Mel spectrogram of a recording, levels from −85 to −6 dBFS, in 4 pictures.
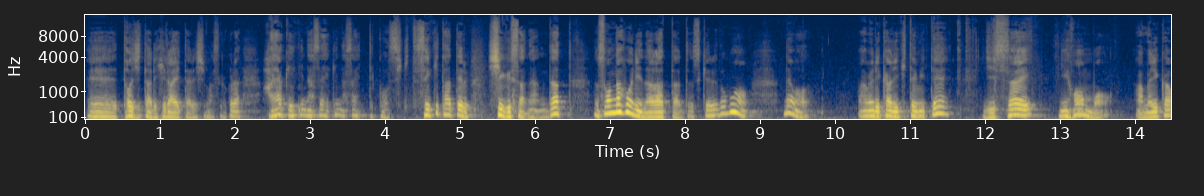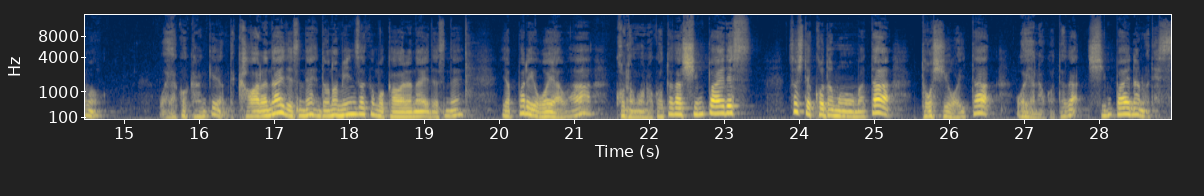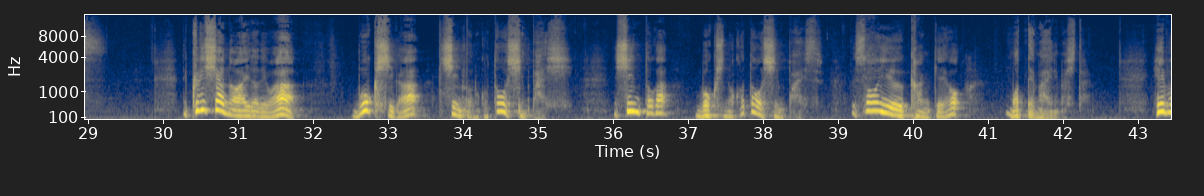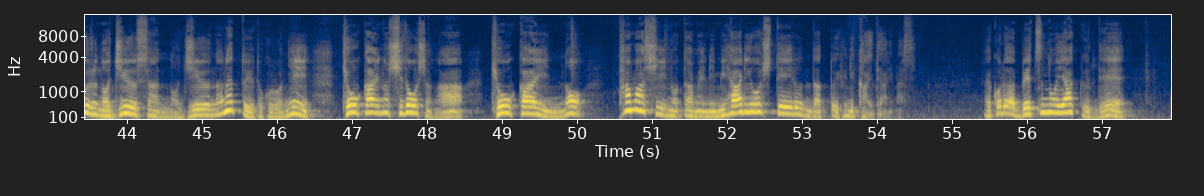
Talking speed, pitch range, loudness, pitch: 270 characters per minute, 120-185 Hz, -19 LUFS, 140 Hz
